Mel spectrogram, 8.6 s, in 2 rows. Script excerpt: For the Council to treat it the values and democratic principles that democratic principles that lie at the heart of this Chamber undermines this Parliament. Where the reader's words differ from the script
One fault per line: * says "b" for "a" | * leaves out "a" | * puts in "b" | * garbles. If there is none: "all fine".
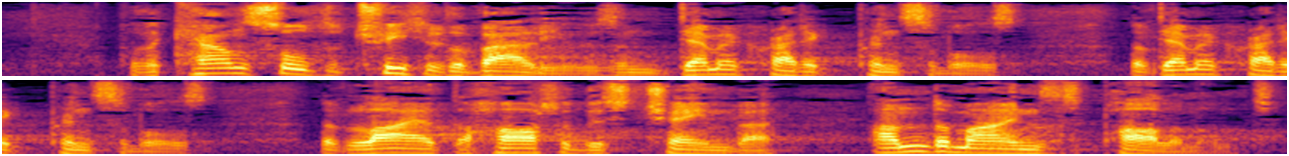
all fine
